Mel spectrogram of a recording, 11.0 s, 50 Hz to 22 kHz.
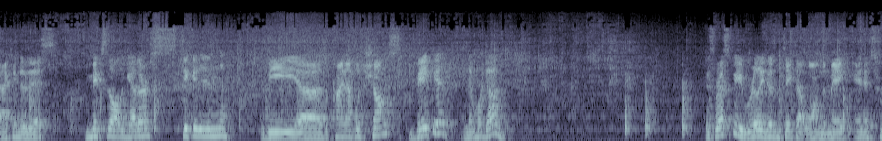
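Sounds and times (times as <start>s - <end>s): spatula scraping a pan: 0.0s - 8.6s
rice sizzling in a skillet: 0.0s - 11.0s.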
